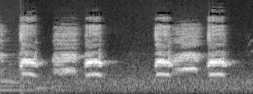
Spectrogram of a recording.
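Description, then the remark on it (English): Two bursts of three harsh, croaking common raven calls, loud, with a short pause between the groups and no other sounds around them. “Ravens play with each other using rocks, sticks, pine cones, even the odd golf ball.”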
